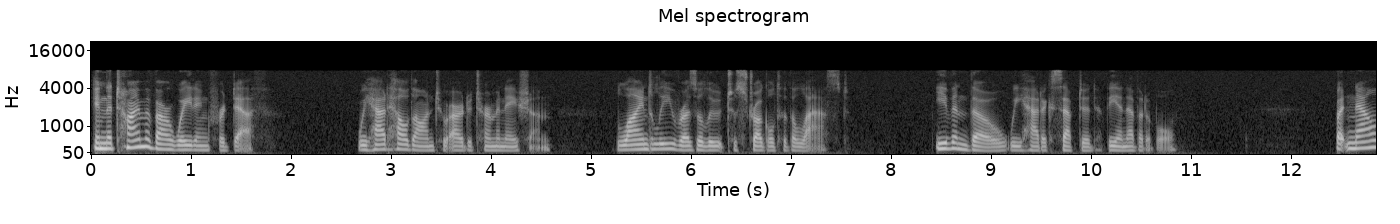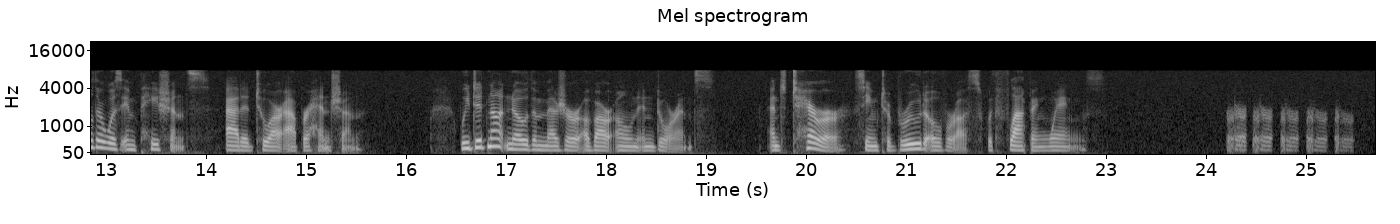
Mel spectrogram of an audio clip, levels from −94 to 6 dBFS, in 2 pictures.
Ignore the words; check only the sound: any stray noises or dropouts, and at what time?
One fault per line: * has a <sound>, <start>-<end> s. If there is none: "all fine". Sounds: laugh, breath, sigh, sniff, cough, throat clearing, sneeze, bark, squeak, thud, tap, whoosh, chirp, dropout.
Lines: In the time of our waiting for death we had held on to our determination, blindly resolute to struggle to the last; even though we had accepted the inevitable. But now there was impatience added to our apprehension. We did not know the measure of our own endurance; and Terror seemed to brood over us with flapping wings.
* has a laugh, 24.2-25.5 s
